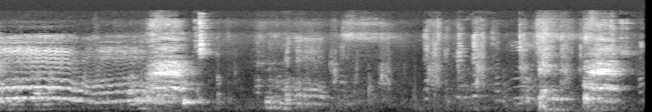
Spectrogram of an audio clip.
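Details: Goat during a delivery on a farm: a wavering, nasal bleat lasting about two seconds, then quieter rustling and a few short, higher bleat-like bursts near the end.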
